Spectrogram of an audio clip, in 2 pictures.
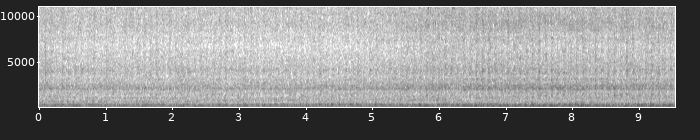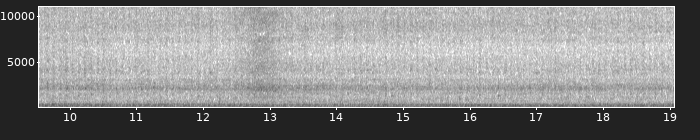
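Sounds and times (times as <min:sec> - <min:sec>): low mechanical hum and rumble: 0:00.0 - 0:19.0.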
